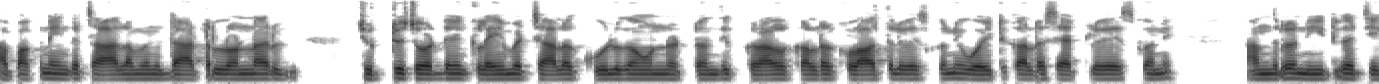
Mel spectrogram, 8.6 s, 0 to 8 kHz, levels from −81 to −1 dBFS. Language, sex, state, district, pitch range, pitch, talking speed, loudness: Telugu, male, Andhra Pradesh, Srikakulam, 125-130 Hz, 125 Hz, 210 wpm, -18 LUFS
